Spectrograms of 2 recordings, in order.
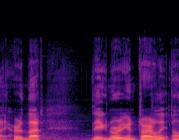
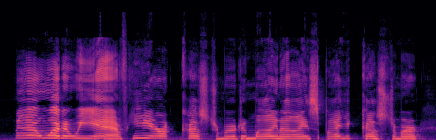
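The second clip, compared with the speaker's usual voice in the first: very high, nasal, braying voice; 4 dB quieter than usual. Voicing a shopkeeper woman with a nasal voice who brays out. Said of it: "nasal voice, brays out".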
